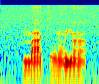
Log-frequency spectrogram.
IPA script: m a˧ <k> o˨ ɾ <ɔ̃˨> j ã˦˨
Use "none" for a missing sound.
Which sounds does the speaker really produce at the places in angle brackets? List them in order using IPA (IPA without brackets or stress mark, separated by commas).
k, ɔ̃˨˦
